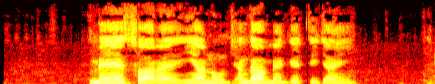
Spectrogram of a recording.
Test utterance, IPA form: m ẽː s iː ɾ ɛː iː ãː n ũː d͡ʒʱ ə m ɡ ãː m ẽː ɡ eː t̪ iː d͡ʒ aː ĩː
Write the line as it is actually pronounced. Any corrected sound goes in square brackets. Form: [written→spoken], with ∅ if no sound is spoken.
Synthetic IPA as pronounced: m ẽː s [iː→aː] ɾ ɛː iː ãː n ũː d͡ʒʱ ə [m→ŋ] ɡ [ãː→aː] m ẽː ɡ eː t̪ iː d͡ʒ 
